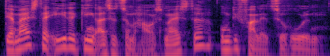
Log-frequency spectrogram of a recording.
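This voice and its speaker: A man reading the narration of a children's radio story in a lively storytelling manner. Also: fairly low pitch, a little fast.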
